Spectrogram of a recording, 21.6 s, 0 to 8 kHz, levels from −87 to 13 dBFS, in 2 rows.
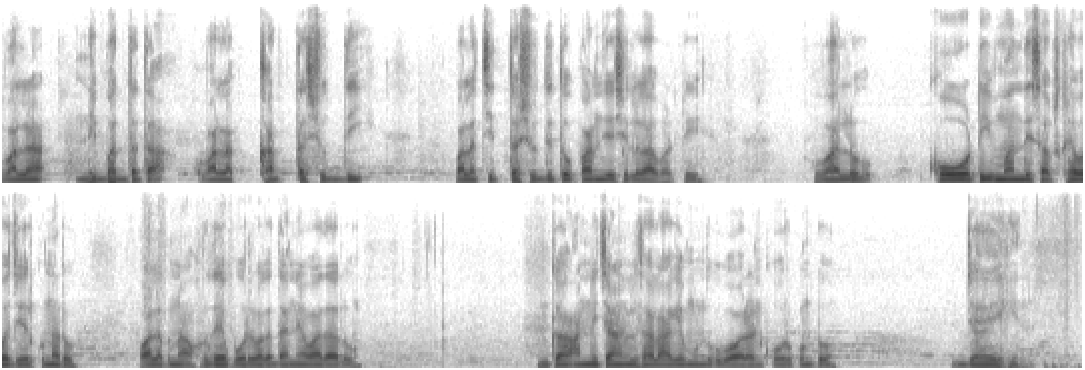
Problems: none marked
